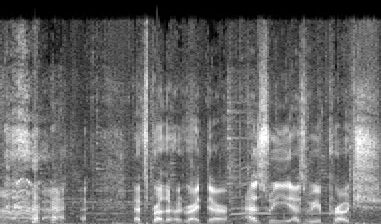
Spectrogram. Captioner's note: laughs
